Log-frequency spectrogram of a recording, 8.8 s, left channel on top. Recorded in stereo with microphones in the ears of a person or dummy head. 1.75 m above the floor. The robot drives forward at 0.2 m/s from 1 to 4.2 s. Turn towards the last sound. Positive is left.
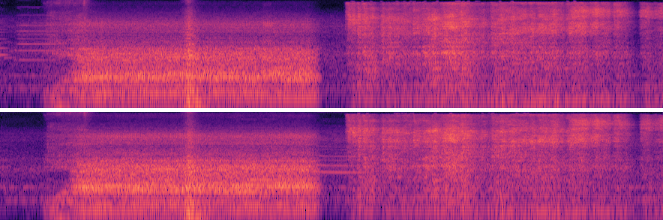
turn(degrees=20)  # may be behind; listen again after turning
